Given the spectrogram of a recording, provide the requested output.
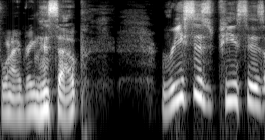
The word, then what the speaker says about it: Reese's Pieces: Reese's Pieces already rhymes. Oh, yeah. But people will pronounce both words wrong in order to make it rhyme because they, like, for some reason their brain doesn't read it as a rhyme. But, like, the candy is named Reese's Pieces because it rhymes.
